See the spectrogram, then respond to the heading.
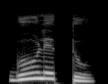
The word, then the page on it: ಗೋಳೆತ್ತು: gōḷettu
